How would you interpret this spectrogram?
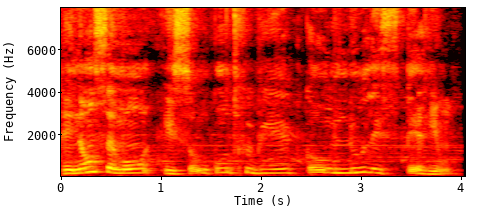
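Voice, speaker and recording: A young man who preaches as a pastor in French, his second language, with an English-speaking accent, speaking haltingly with many fillers and repeated invocations during prayer and scripture reading. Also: high-pitched, creaky, mellow, soft background music. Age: young adult. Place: church.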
